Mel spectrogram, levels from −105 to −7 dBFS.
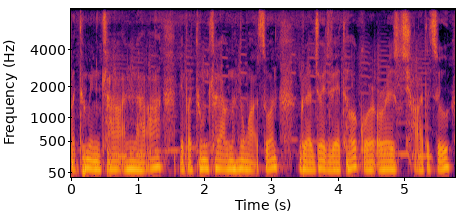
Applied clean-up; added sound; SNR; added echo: none; Electric guitar; 17 dB; none.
